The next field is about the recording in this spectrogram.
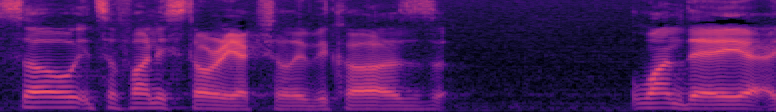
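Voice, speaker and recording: With a non-native accent, the speaker shows ordinary variation in pitch. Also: man. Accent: foreign. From Israel. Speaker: MBA student and startup founder. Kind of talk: interview.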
